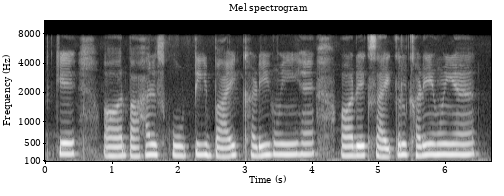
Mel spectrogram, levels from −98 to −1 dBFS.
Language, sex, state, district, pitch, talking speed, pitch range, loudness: Hindi, female, Bihar, Jamui, 230 Hz, 115 wpm, 215-240 Hz, -14 LUFS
